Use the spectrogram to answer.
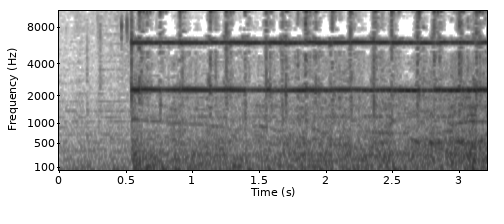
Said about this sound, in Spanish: Este es el sonido de la campana de los helados aquí en la Plaza de Bolívar.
